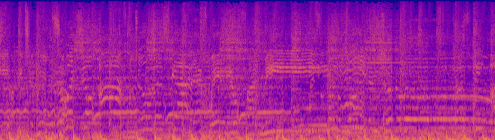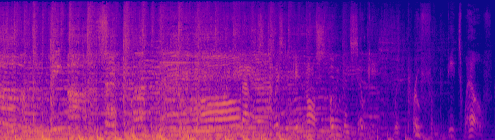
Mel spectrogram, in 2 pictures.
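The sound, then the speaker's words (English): A hip-hop remix plays loudly, with rapped vocals riding over a dense, punchy beat that continues steadily before fading out in the last few seconds. “I'm not feeling that remix, but I mean, it's just me because I like the original.”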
